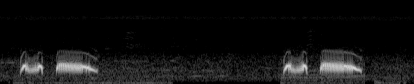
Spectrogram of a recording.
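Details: Spotted dove, known locally as cu đất, giving calls meant to rouse other doves: two mellow coo phrases, each a quick doubled note followed by a drawn-out, slightly falling hoot, with a steady faint high-pitched hiss behind.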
